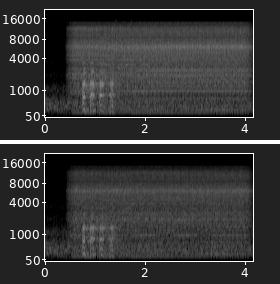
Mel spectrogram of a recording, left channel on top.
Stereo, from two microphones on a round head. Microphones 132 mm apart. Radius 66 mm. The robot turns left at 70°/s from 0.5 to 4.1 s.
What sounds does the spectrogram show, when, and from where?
0.7 s laughter: 120° left, 1.6 m; by 1.5 s 65° left, 1.6 m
